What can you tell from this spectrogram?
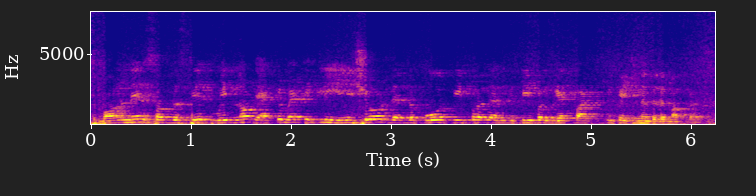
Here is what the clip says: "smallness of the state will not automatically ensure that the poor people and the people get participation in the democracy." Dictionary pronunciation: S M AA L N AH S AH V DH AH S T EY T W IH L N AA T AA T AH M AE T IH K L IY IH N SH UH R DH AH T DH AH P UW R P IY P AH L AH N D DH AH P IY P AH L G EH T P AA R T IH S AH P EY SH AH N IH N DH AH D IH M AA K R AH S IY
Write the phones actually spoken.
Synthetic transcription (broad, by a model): S M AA L N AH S AH V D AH S T EY T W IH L N AA T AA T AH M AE T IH K L IY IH N SH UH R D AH T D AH P UW R P IY P AH L AH N D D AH P IY P AH L G EH T P AA R T IH S AH P EY SH AH N IH N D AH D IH M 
